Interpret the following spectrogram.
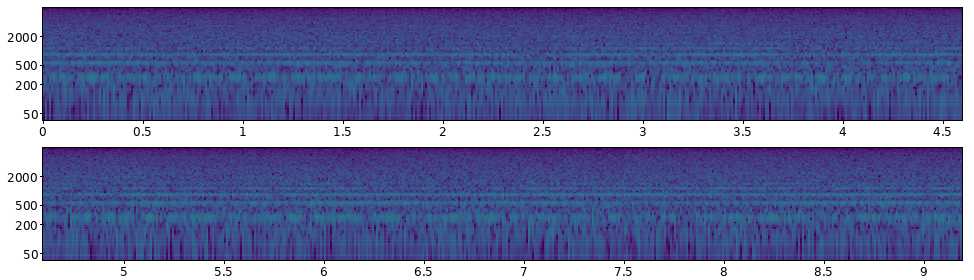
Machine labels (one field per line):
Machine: fan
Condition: normal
